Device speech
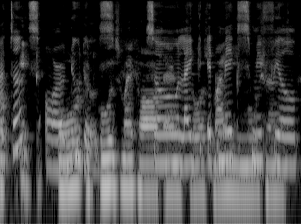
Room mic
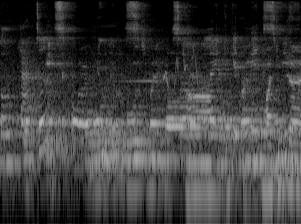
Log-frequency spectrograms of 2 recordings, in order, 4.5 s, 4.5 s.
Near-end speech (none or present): present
